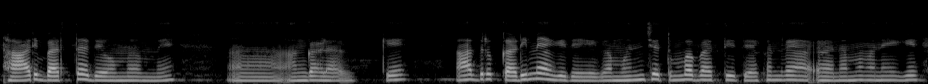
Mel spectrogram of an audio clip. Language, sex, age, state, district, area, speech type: Kannada, female, 18-30, Karnataka, Dakshina Kannada, rural, spontaneous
